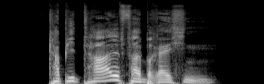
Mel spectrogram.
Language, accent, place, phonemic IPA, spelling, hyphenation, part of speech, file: German, Germany, Berlin, /kapiˈtaːlfɛɐ̯ˌbʁɛçn̩/, Kapitalverbrechen, Ka‧pi‧tal‧ver‧bre‧chen, noun, De-Kapitalverbrechen.ogg
- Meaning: capital crime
